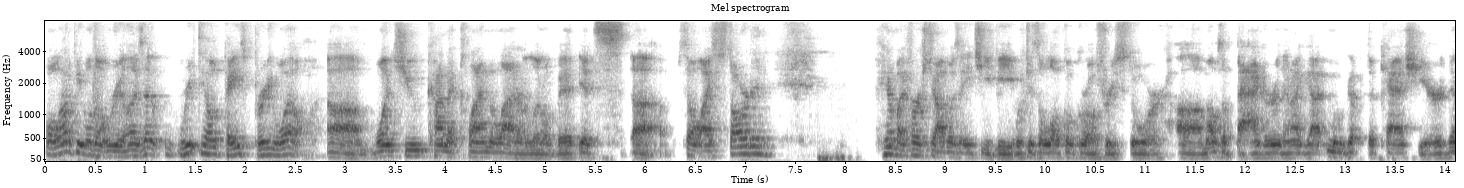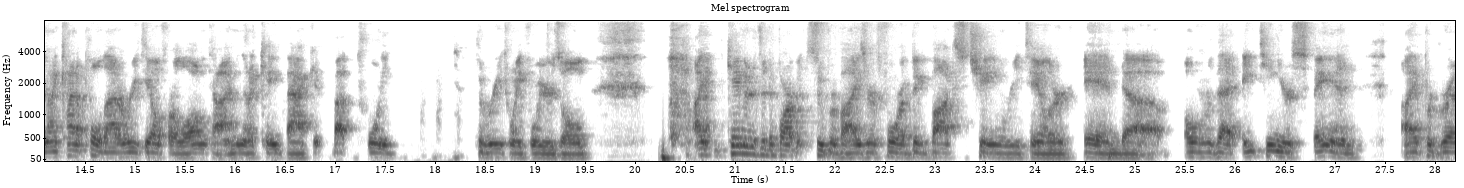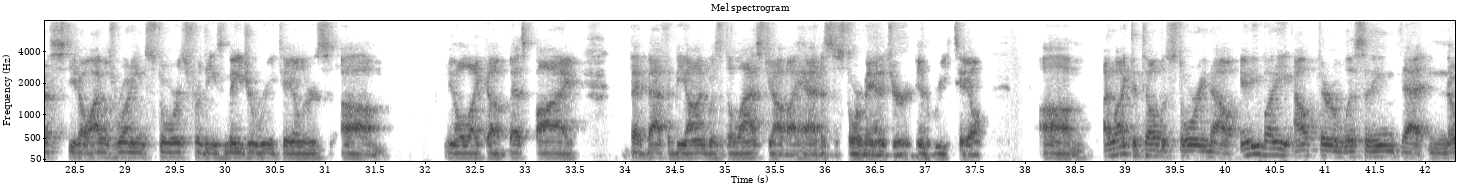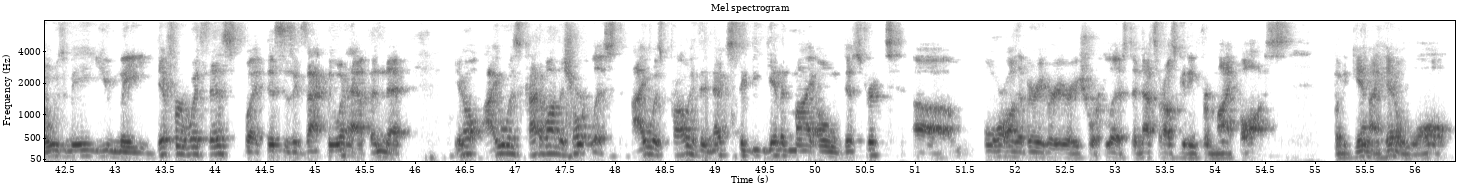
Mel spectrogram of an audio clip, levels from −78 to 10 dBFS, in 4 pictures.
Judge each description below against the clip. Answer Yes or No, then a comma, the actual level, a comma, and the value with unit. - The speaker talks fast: Yes, fast, 215 wpm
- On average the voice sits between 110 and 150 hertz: Yes, low, 115 Hz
